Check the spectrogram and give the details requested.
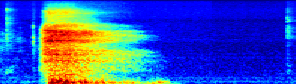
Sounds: Sigh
